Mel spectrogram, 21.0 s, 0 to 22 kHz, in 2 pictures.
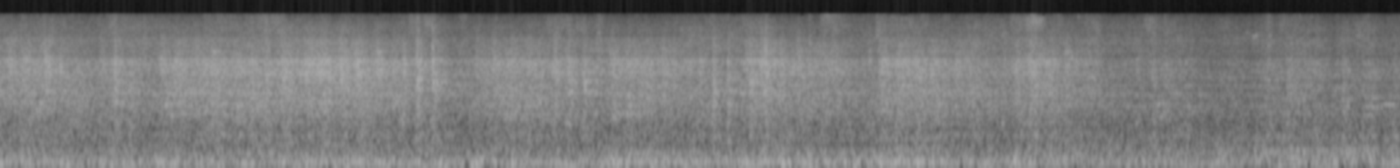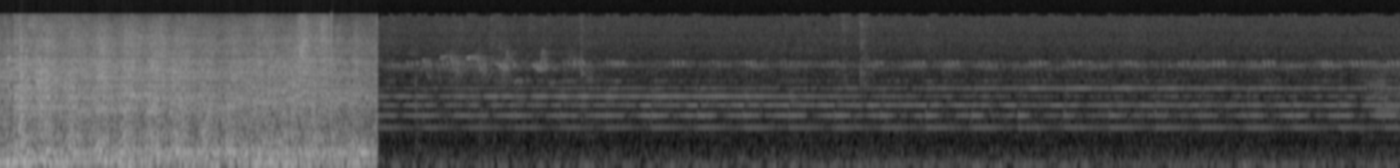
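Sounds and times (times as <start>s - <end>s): freight train wheels rumbling on rail: 0.0s - 13.4s.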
